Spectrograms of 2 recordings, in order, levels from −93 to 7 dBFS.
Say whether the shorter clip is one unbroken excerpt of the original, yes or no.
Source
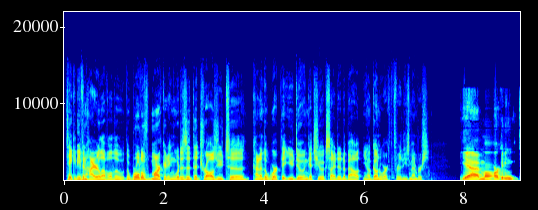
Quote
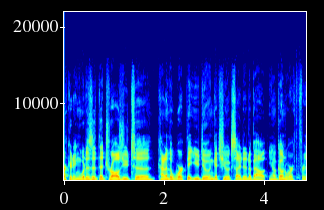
yes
